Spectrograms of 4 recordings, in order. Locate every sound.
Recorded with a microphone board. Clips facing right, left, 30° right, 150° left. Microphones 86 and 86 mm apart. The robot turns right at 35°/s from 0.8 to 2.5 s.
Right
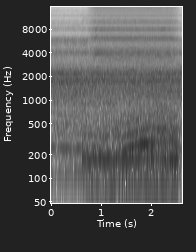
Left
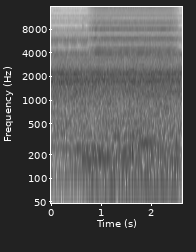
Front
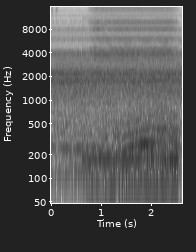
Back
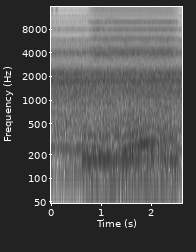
0.6 s a microwave: 150° right, 1.9 m; by 2.5 s 95° right, 1.9 m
